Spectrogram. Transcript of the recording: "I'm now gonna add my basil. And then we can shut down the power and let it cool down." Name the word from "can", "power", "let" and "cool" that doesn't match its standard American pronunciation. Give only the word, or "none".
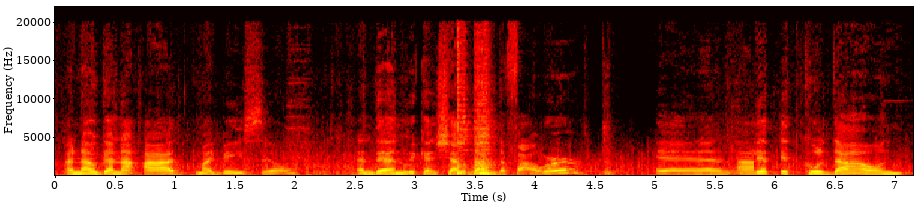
power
